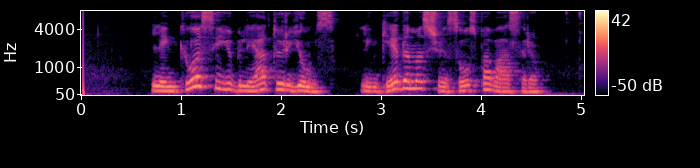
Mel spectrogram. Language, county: Lithuanian, Klaipėda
